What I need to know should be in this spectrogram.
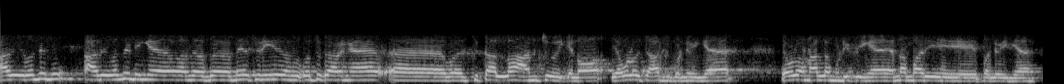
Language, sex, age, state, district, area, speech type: Tamil, male, 60+, Tamil Nadu, Mayiladuthurai, urban, conversation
